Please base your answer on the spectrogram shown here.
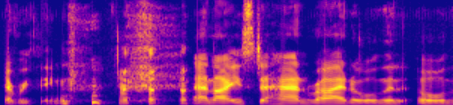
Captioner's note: laughs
